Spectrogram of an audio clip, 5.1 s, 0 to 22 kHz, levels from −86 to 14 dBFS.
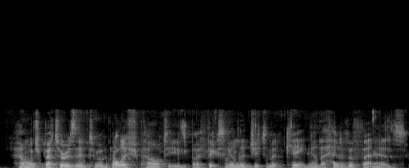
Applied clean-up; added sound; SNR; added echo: neural mask model Resemble Enhance denoiser.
